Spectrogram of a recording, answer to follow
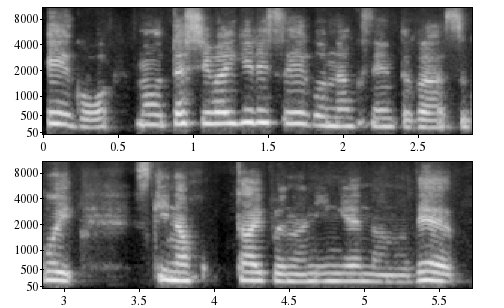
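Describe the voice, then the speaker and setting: A woman's voice: mid-range voice, fairly quick, a little mellow. A woman on a webinar panel chatting candidly about accents in her class, laughing easily. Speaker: MBA student panelist. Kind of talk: casual webinar Q&A answer.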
